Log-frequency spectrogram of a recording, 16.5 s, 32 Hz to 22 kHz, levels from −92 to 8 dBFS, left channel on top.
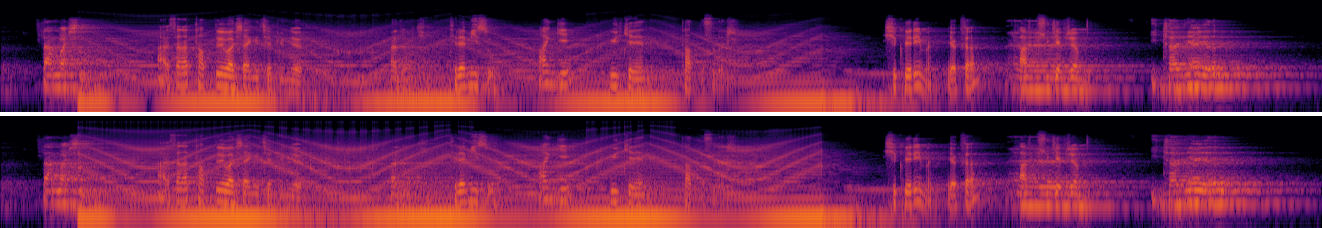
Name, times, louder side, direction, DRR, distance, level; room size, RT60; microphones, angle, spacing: voice 1, 0.5-1.1 4.9-5.3 12.6-13.3 14.5-15.2, left 1 dB, 50° left, 1 dB, 1.9 m, -33 dB
sound 1, 1.0-11.3, right 5 dB, 40° right, 0.7 m, -34 dB
voice 2, 2.0-3.8 5.6-6.2 6.7-7.2 7.6-8.2 8.5-9.3 11.0-12.2 12.7-13.6, left 2 dB, 10° left, 12 dB, 0.4 m, -33 dB
16.5 x 15.5 x 4.1 m, 2.6 s
head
